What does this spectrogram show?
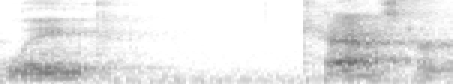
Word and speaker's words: Lancaster: monkey says hello from lancaster pa hello there it is you just got to think about it as link and then link caster it's like link history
